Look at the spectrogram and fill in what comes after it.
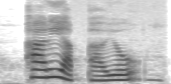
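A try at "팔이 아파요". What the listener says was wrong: Oh, pari, not pali. Pari apayo.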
